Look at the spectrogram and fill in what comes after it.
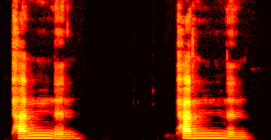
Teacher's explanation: When hieut batchim meets a following ㄴ sound consonants the sound of hieut changes to ㄴ sound consonant as well.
